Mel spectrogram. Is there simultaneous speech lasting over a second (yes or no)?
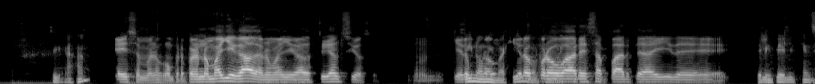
yes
